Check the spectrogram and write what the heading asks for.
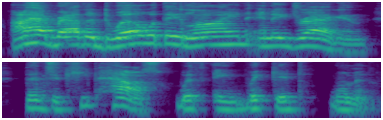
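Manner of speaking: solemn verse read, slowing at the end; scripture reading. Acted. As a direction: read the proverb out to the congregation. Reads scripture verse aloud.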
